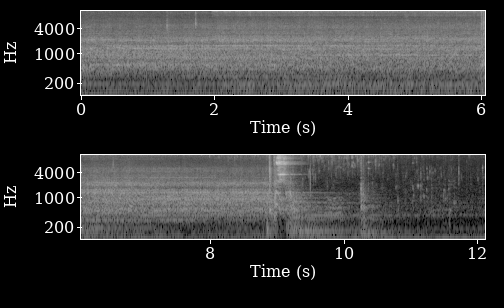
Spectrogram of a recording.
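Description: Metal lathe cutting a workpiece down to a set diameter (longitudinal turning), with water-based cutting coolant flowing over it and a steady machine hum. About nine seconds in there is a short clack, after which the sound drops to a quieter hum as the cut is finished.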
